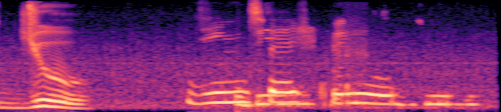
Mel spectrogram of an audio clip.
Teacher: হামজা পেশ উ >> হামজা পেশ উ >> বা পেশ বু >> বা >> তা পেশ তু >> তাছা পেশু >> জিম পেশ জু >> জিম পে >> এটা অনেকে জিম বলেছেন জিম না এটা জিম শক্ত জিহ্বার মাঝখান থেকে হ্যা জিহ্বার মাঝখান উপরের তালু বরাবর লাগবে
